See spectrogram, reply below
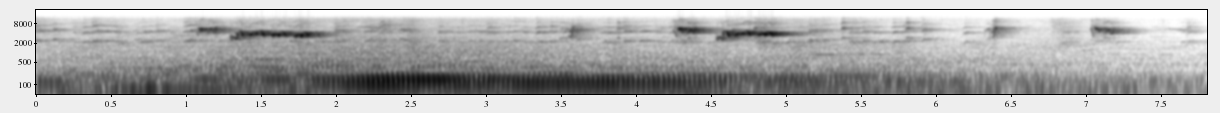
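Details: Caged Horsfield's bush lark of the subspecies aliena, from Papua, kept for three years, whose song includes imitations of finches: short bursts of bright high chirps and buzzy trills separated by pauses, over a steady low hum.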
